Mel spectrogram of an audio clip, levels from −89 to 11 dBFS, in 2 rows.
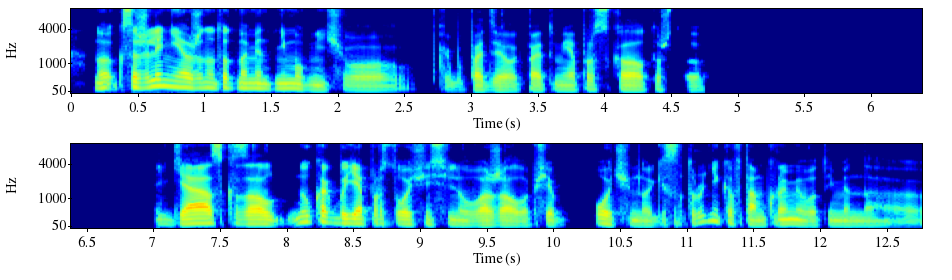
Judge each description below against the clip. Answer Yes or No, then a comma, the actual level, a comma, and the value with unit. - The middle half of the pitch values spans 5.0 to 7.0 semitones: Yes, average, 5.3 semitones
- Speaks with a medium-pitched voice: No, low, 100 Hz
